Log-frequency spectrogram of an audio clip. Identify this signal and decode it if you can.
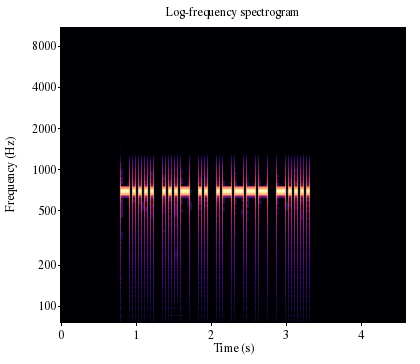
Morse code, heard as a keyed tone, about 30 wpm, 700 Hz. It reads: 6VI16
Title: Five Challenging Letter-Number Combinations 30wpm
